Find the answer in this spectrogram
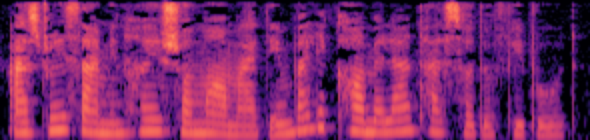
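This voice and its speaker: A woman's voice: fairly high pitch, warm tone, breathy edge, lo-fi sound. A woman voicing a cheerful, polite young male hobbit who speaks in an easygoing way. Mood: candid.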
